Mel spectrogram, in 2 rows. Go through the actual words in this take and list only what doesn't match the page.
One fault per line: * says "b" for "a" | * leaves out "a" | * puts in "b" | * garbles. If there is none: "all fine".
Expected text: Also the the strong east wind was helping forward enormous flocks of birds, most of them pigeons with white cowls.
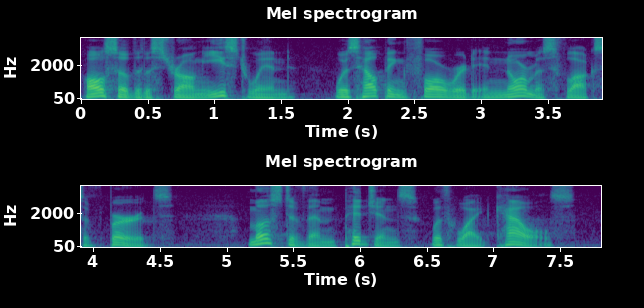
all fine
